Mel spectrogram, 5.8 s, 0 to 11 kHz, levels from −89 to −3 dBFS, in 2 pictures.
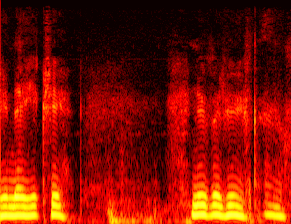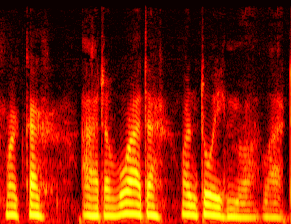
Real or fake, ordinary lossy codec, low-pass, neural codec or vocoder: fake; none; 9.9 kHz; codec, 24 kHz, 0.9 kbps, WavTokenizer, medium speech release version 1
